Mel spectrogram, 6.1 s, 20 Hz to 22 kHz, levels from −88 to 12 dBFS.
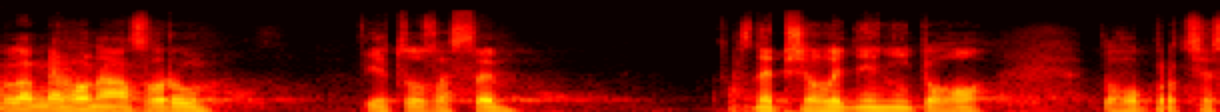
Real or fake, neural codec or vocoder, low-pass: fake; codec, 44.1 kHz, 2.6 kbps, DAC; 14.4 kHz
